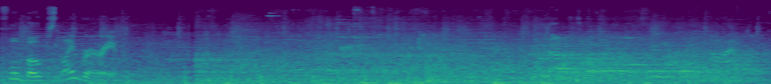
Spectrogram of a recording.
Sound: chatter

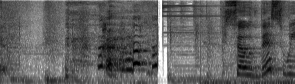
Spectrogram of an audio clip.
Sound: laughs

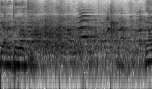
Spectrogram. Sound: audience laughing

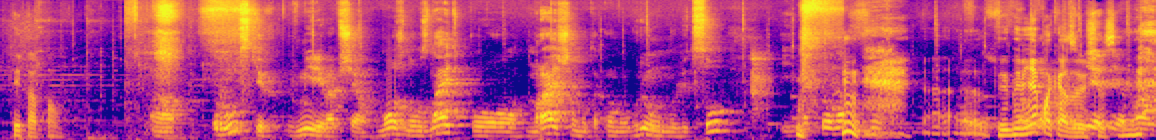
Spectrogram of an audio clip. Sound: laughs

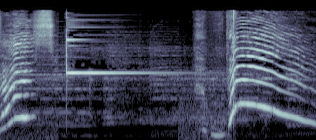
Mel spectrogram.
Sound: ding

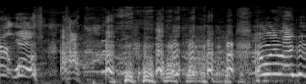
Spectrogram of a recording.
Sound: laughing

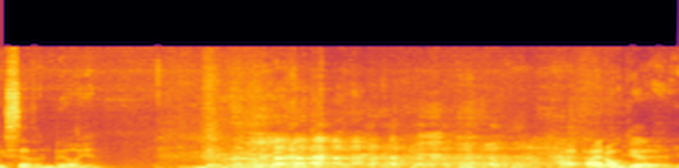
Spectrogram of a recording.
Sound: laughter

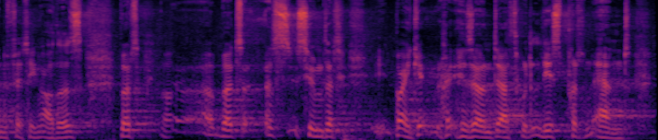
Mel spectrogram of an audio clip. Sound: stammers

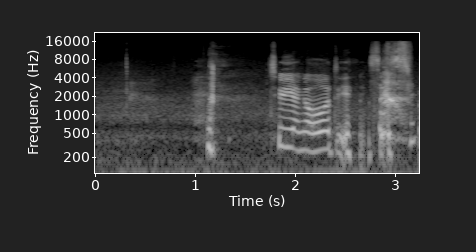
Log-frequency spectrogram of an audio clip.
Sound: laughs

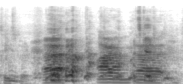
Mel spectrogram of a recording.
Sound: laughter

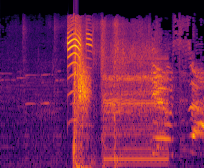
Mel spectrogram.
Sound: upbeat music; buzzer ringing

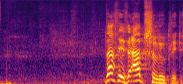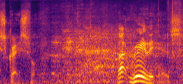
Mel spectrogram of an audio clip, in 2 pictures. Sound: laughter

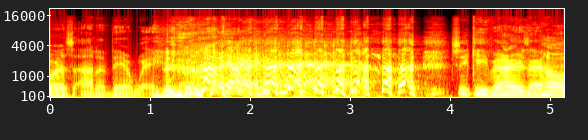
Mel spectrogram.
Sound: all laughing

